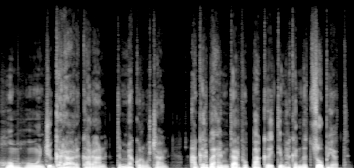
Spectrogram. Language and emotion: Kashmiri, fearful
